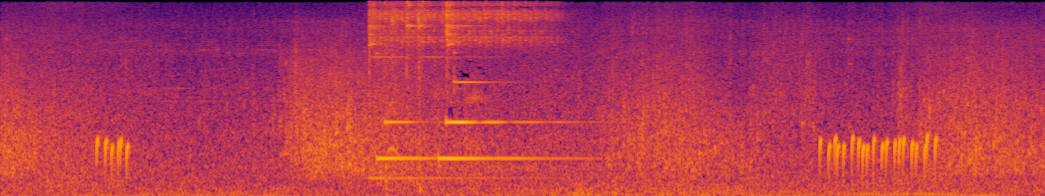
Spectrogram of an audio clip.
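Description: Quick chirpy blips patter in short bursts.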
